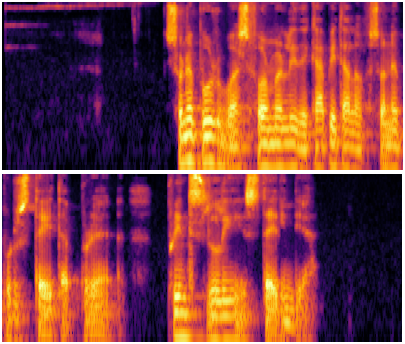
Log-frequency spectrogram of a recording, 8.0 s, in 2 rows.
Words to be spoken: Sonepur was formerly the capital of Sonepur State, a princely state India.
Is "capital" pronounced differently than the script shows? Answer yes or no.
no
